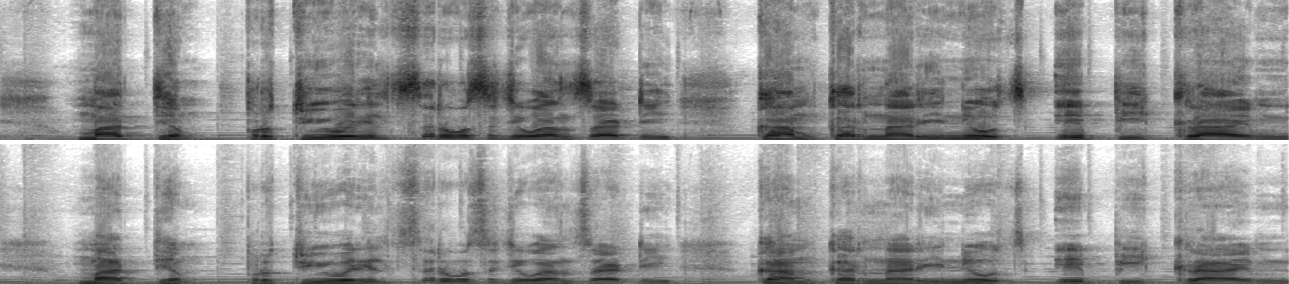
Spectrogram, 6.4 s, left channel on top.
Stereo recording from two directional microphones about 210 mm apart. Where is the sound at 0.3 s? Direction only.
20° left (ahead or behind).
